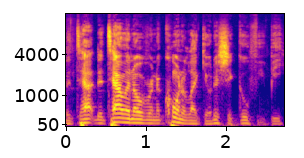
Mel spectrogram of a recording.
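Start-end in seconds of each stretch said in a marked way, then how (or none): 1.7-2.7 put-on old-school New York street-talk accent. Imitating a talented person in the corner: imitating old new york talk. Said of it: "from old New York".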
